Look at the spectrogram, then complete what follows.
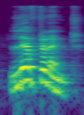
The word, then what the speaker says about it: lieutenant: লেফটেন্যান্ট স্পেলিংটা আছে LIUTENANT, উচ্চারণ হচ্ছে লেফটেন্যান্ট, একটা ফয়ের উচ্চারণ আসছে লেফটেন্যান্ট।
